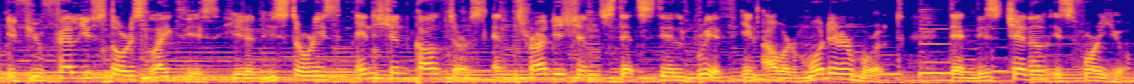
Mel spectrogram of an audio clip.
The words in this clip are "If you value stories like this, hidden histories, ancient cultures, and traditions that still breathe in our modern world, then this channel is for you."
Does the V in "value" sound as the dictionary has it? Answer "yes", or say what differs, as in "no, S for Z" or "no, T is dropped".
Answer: no, F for V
